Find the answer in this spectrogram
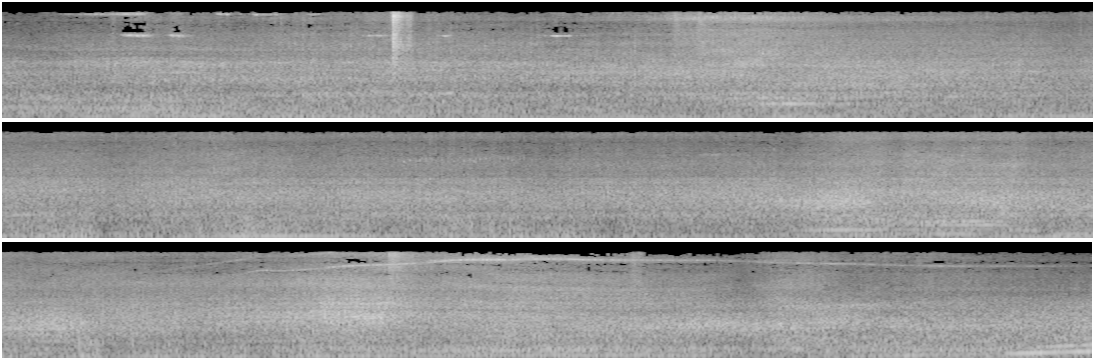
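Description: Diesel highway coach pulling away and driving off, its engine a steady low rumble mixed with road traffic as cars pass close by in swells. There is a single sharp click about four seconds in.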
